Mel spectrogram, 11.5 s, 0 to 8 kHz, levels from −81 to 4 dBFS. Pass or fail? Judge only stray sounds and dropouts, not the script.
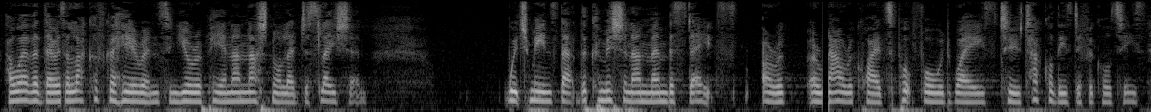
fail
